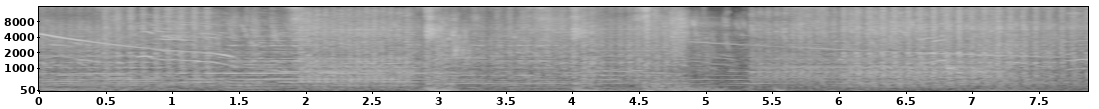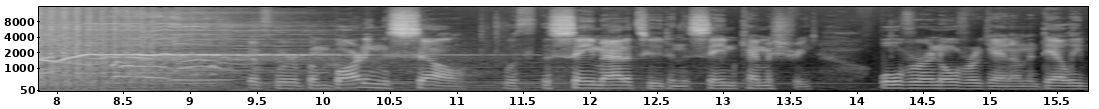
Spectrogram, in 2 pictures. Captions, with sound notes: [ Gun Fire Continues ] [ Screams ] IF WE'RE BOMBARDING THE CELL WITH THE SAME ATTITUDE AND THE SAME CHEMISTRY... OVER AND OVER AGAIN ON A DAILY BASIS,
